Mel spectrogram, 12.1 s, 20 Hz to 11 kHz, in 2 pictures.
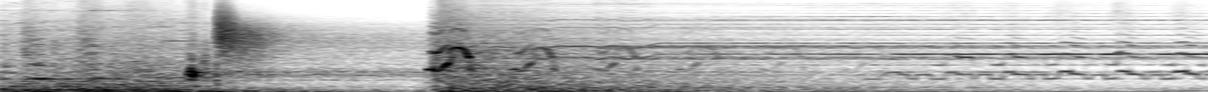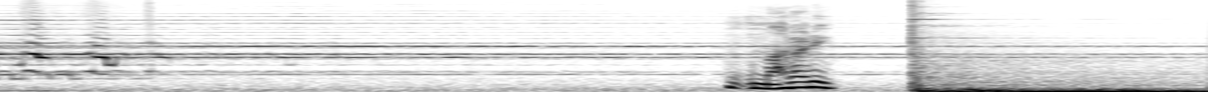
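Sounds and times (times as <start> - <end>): dramatic background music: 0.0 - 12.0
whip-crack sound effect: 0.9 - 2.4.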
